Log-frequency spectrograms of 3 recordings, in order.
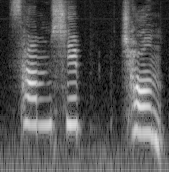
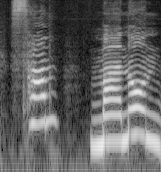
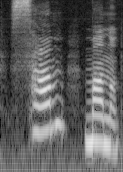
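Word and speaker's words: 삼만 원: Samship chon ama böyle okunmuyor Korece'de. Sam manon diye okunuyor. Sam manon.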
